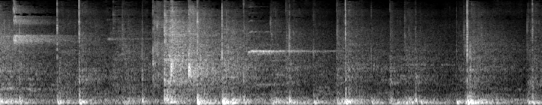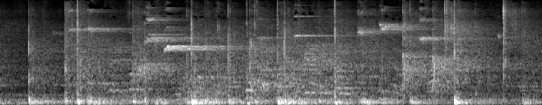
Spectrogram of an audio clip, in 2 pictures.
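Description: A volleyball is hit with sharp slaps that echo in a large hall.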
